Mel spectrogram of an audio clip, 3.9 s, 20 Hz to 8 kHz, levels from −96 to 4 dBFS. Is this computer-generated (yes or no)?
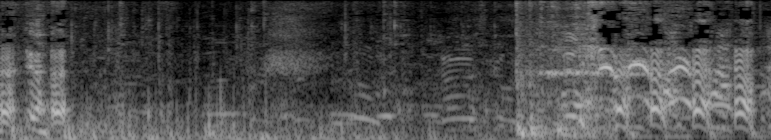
no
